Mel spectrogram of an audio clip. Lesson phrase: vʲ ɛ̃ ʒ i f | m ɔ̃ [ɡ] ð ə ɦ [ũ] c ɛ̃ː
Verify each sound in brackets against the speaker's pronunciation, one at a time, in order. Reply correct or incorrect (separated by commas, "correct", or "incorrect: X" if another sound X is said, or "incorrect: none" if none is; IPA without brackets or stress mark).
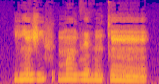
correct, correct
